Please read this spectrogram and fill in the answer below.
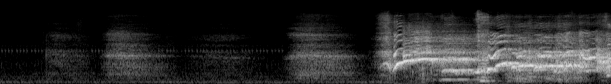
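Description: A woman's voice: three short, breathy gasps, then loud, wavering laughter from about four seconds in that carries on to the end.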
